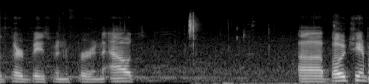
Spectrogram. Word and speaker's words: Beauchamp: Beauchamp, I think that's how you pronounce that name. Probably not. Pops one up to the shortstop. Beecham, thank you. Beecham.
